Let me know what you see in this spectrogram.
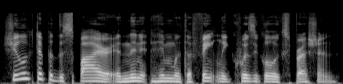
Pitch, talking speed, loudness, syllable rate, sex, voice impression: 150 Hz, 260 wpm, -18 LUFS, 6.6 syllables/s, male, masculine, slightly gender-neutral, adult-like, slightly middle-aged, slightly thin, tensed, slightly weak, bright, slightly soft, very clear, fluent, slightly cool, intellectual, very refreshing, sincere, calm, friendly, reassuring, unique, elegant, sweet, lively, kind, slightly modest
